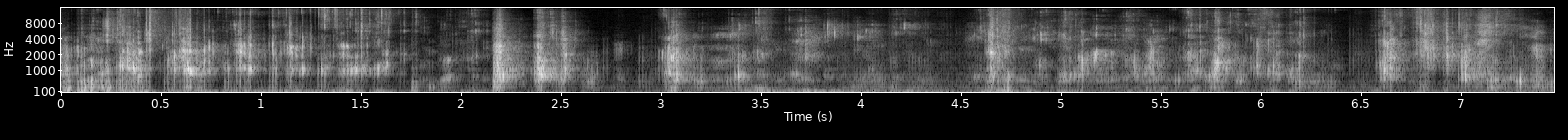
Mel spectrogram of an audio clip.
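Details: American Bully named Kotetsu, male, devouring raw meat and bones indoors; bursts of crunchy, smacking bites separated by short quieter gaps, a few sharp cracks standing out.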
